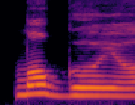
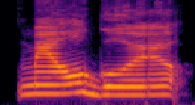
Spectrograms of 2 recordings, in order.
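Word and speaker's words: 먹어요: Karena kayak tadi tuh, kasus oh, diri tulisannya eo. Kita ngebacanya eo aja, misalnya kayak kita tanpa sadar ngomong eo, itu kita udah kelihatan pasti ini, apalagi kalau ngomongnya jelas eo, kayak mogoyo. Nah, itu kan dia tulisannya eo. Meogoyo.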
